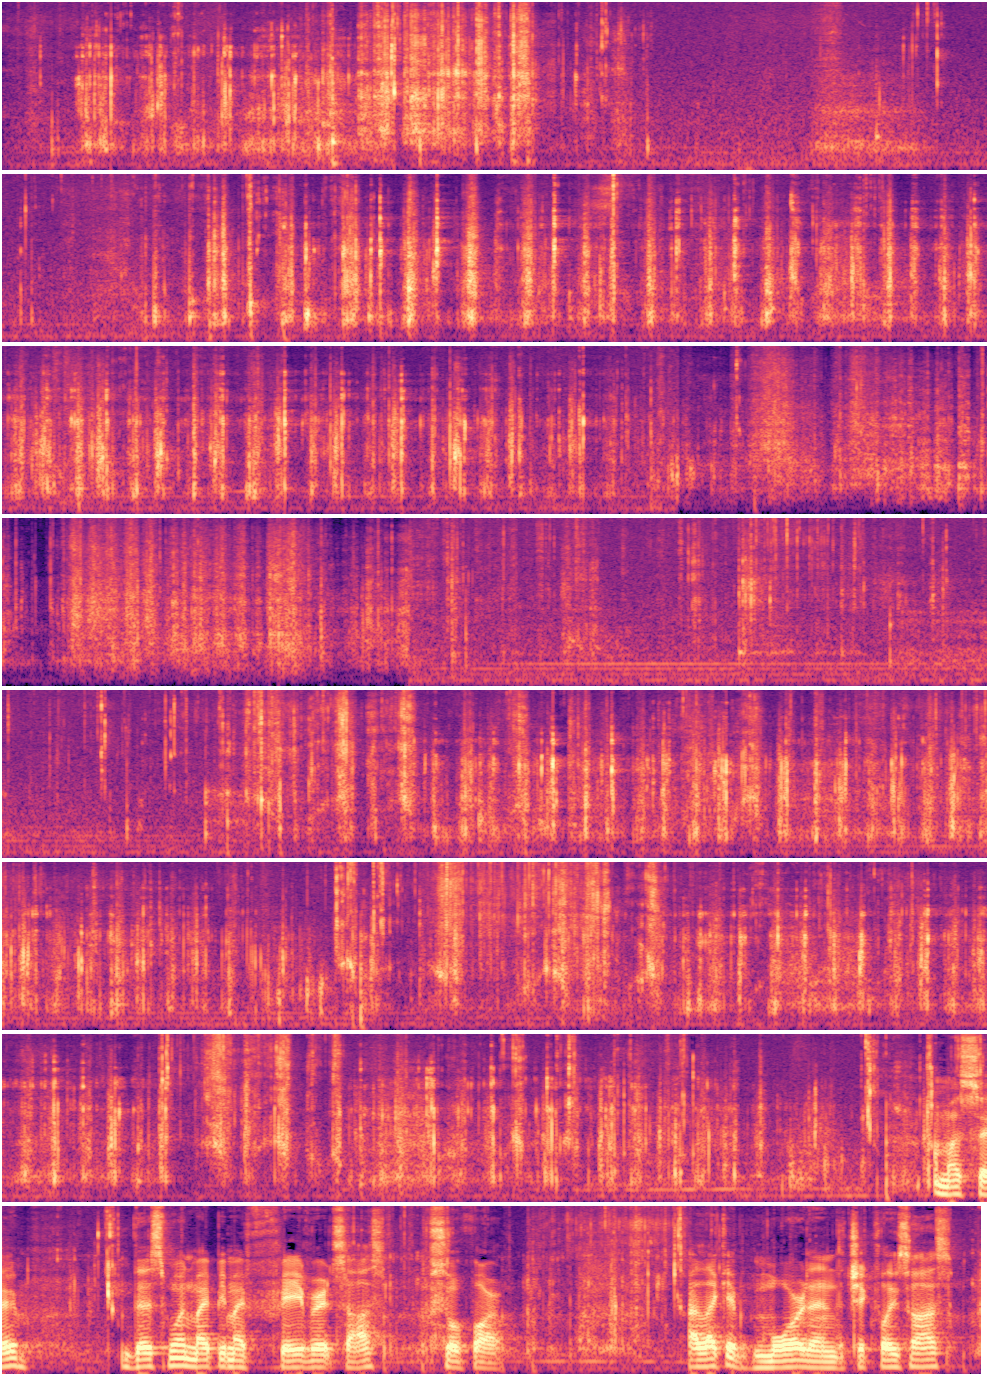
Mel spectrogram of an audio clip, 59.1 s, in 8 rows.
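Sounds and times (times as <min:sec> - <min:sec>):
crunchy chewing: 0:00.0 - 0:04.9, 0:06.6 - 0:20.4, 0:21.0 - 0:52.6, 0:54.2 - 0:57.3.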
